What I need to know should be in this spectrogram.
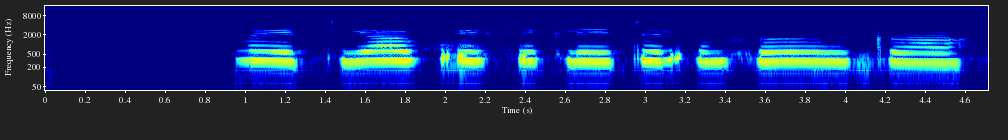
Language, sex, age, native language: Icelandic, male, 11, Icelandic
